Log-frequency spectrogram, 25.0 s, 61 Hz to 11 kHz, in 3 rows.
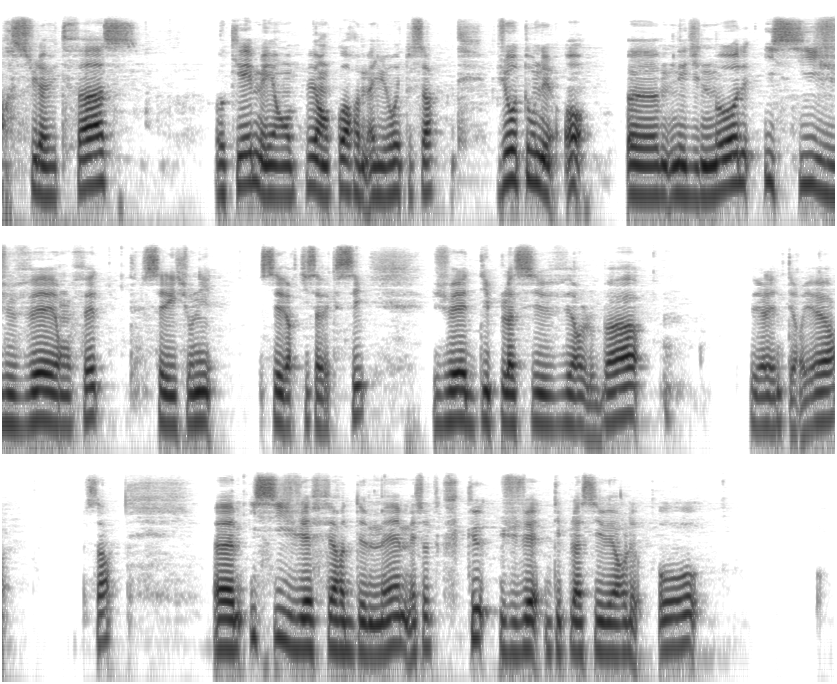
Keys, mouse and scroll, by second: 0.8-1.4 scroll up 2, 1.4-1.8 scroll up 1, 2.0-3.2 scroll down 1, 5.0 Tab, 5.8 z, 6.3-7.3 scroll up 2, 9.4 right click, 10.1 c, 12.3 click, 15.5-18.9 drag, 18.9 right click, 19.2 c, 21.6 g, 23.2-24.9 drag.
